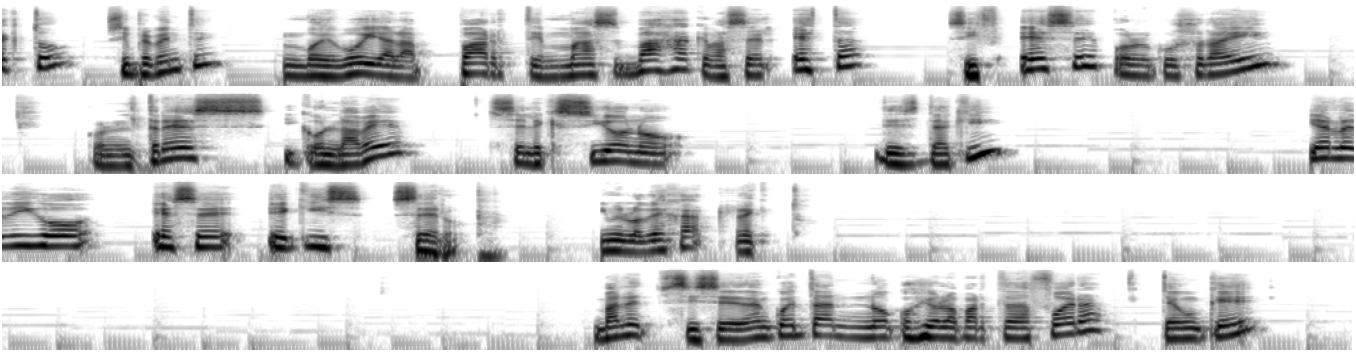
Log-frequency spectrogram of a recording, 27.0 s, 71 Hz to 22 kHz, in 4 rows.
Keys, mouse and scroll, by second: 2.3 click, 3.8 right click, 5.0 shift+s, 7.4 KP_3, 9.2 b, 13.1 middle click, 14.4 s, 16.8-17.1 scroll down 2, 17.1 middle click, 21.1-21.5 scroll up 3, 21.8-22.1 scroll down 2, 22.1 middle click, 23.7 middle click, 25.4 middle click, 26.7 ctrl+z.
